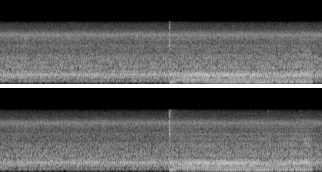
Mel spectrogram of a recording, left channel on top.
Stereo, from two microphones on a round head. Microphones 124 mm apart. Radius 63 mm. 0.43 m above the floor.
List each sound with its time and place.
1.7 s a microwave: 30° right (ahead or behind)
